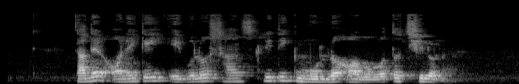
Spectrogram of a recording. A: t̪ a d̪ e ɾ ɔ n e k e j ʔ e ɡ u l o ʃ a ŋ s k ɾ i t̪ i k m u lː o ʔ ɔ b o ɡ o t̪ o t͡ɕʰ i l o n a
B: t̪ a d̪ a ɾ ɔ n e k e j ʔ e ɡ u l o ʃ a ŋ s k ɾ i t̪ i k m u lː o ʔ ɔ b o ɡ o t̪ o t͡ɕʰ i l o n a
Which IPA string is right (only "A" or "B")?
A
